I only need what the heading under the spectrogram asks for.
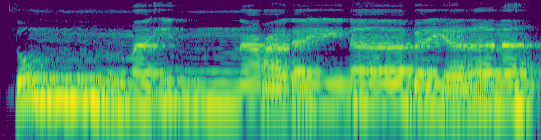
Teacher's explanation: بیانہ میں یا الف مدہ ہے، یہ بھی 2 حرکات لمبا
